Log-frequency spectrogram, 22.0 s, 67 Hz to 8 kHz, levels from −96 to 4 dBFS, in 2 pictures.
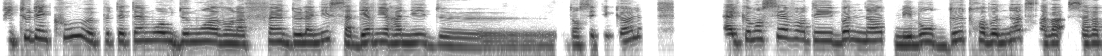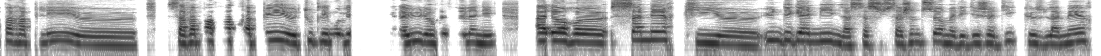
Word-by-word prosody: puis 240 -3 -5
tout 305 +5 +2
d'un 300 -3 +5
coup, 355 +7 +1
heu, 235 -3 +1
peut-être 230 0 -1
1 245 - 0
mois 255 0 +3
ou 240 - -1
2 225 +3 0
mois 235 +1 +1
avant 205 -2 0
la 195 -1 0
fin 230 +4 -2
de 210 +1 +1
l'année, 210 +6 +1
sa 200 -7 +1
dernière 220 +3 +1
année 215 0 -1
de 80 - -9
dans 180 - -6
cette 170 - -2
école, 315 -4 -3 0.9
elle 220 - +4
commençait 285 +5 +2
à - - +5
avoir 290 -4 -5
des 250 0 -2
bonnes 270 +4 +1
notes, 250 +1 -1
mais 175 -1 +3
bon 225 +5 0
2-3 245 +8 -2
bonnes 220 -1 +3
notes, 300 +5 -3
ça 210 - -1
va 205 0 +2
ça 200 - 0
va 210 0 -1
pas 235 +3 -1
rappeler, 220 +3 -3
heu, 175 -3 -3 0.3
ça - - +2
va 220 +1 +2
pas 250 - +5
rattraper, 245 +1 +1
heu, 205 - +7
toutes 235 -1 -6
les 230 - +2
mauvaises 225 0 0
notes 335 - -31
qu'elle 200 - +4
a - - -1
eues 240 - -2
le 215 - +3
reste 225 +2 -3
de 215 - -3
l'année. 205 -2 0 0.5
Alors, 240 -2 +6
heu, 215 -3 +3
sa 270 -1 +4
mère 270 0 +2
qui, 210 -2 0
heu 175 -3 -3
une 260 -1 -1
des 255 0 -1
gamines, 235 -2 +1
là 170 - 0
sa 170 +2 -1
s 185 -1 +2
sa 195 - 0
jeune 215 +3 -1
sœur 225 +2 +1
m'avait 190 -1 -3
déjà 200 +2 -2
dit 240 +7 -11
que 210 - -3
s 200 - -4
la 185 0 -1
mère, 225 +5 -1
220 Hz, 220 wpm, -19 LUFS, 195-245 Hz, 0.9 s, heu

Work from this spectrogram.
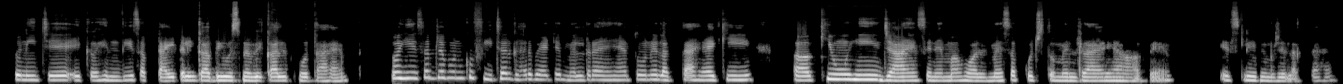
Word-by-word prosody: तो 220 - +5
नीचे 200 0 +1
एक 190 0 -4
हिंदी 195 0 -1
सबटाइटल 180 -1 +1
का 180 - +4
भी 185 - +6
उसमें 180 0 +2
विकल्प 180 0 +2
होता 165 -1 -2
है। 155 - -3
तो 245 +8 -5
ये 285 - 0
सब 315 +1 -5
जब 300 -1 -2
उनको 295 +1 -3
फीचर 255 +1 -2
घर 225 -1 -5
बैठे 220 +1 -5
मिल 195 0 -2
रहे 210 -1 -3
हैं 205 0 -4
तो 220 - -1
उन्हें 220 0 -1
लगता 195 -3 -2
है 200 0 +3
कि 205 0 +1 0.5
अ, 195 0 +4
क्यों 240 -2 +6
ही 225 -1 +6
जाएँ 180 -1 +3
सिनेमा 180 -1 -1
हॉल 170 -1 +1
में, 175 - +2
सब 205 +2 -1
कुछ 195 -2 -2
तो - - 0
मिल 170 - +2
रहा 175 -1 +2
है 175 0 0
यहाँ 170 -1 0
पे। - - -3 0.6
इसलिए 195 0 0
भी 180 - -2
मुझे 165 0 -1
लगता 165 +1 -9
है। 175 - -14
195 Hz, 210 wpm, -14 LUFS, 175-215 Hz, 0.6 s, भी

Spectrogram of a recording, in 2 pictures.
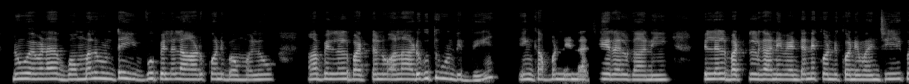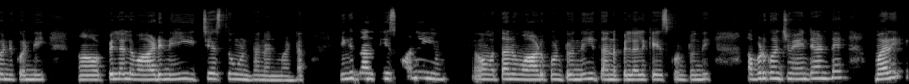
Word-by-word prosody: "నువ్వేవైనా 255 0 +2 0.2
బొమ్మలు 250 +4 +1
ఉంటే 260 +2 0
ఇవ్వు 225 +6 -1
పిల్లలు 250 -1 +1
ఆడుకోని 240 +1 -1
బొమ్మలు, 220 +1 -1 0.4
ఆ! - - 0
పిల్లల 250 0 +1
బట్టలు" 240 +1 -1
అలా 245 +1 +1
అడుగుతూ 275 +5 0
ఉండిద్ది. 200 -4 -2 0.4
ఇంకప్పుడు 235 0 -1
నేను 235 0 +1
నా - - +1
చీరలు 235 -2 +1
గాని, 220 0 0 0.4
పిల్లల 250 0 +3
బట్టలు 235 +1 +1
గాని 230 0 +2
వెంటనే 240 +3 +2
కొన్ని 240 -1 0
కొన్ని 230 -1 +3
మంచియి 230 +3 -1
కొన్ని 235 -2 -1
కొన్ని 225 0 +1 0.4
ఆహ్, 215 0 +4
పిల్లలు 250 0 +3
వాడినయి 235 +2 +3
ఇచ్చేస్తూ 255 +4 -2
ఉంటాననమాట. 200 -3 -2 0.5
ఇంక 265 - +2
దాన్ని 265 -2 +4
తీసుకొని 285 +2 -2 0.5
ఆహ్, 235 0 +1
తను 245 0 +4
వాడుకుంటుంది 225 +1 +3 0.2
తన 225 0 +2
పిల్లలకేసుకుంటుంది. 220 0 -1 0.4
అప్పుడు 275 +3 +3
కొంచెం 265 -1 +1
ఏంటంటే, 275 +4 +1 0.4
మరి 265 +5 +6
235 Hz, 145 wpm, -23 LUFS, 225-250 Hz, 0.5 s, మరి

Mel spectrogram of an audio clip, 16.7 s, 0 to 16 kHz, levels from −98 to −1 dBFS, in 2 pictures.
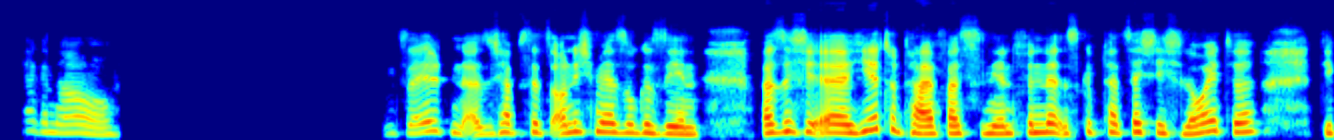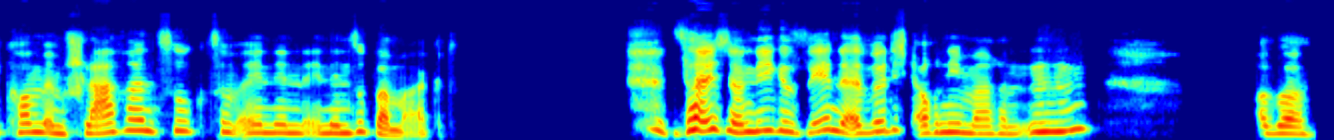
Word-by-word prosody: Ja, 260 - -21
genau. 210 -7 -11 1.8
Selten. 230 +1 -6
Also, 170 +3 -6
ich 195 - -10
habe 225 -1 -3
es 200 - -22
jetzt 230 -3 -5
auch - - -1
nicht 240 +3 -4
mehr 235 -2 +2
so 215 0 -4
gesehen. 190 -4 0 0.4
Was 210 +3 +1
ich, 250 -1 -2
äh, 220 -1 +3
hier 280 +8 +1
total 205 -9 +2
faszinierend 195 0 -1
finde: 225 +1 +1
Es 190 -2 -7
gibt 230 -3 -11
tatsächlich 220 -2 -2
Leute, 235 +5 0 0.4
die 205 - -5
kommen 230 +2 +1
im 195 - 0
Schlafanzug 250 +5 0
zum 235 -2 -4
in 215 0 -2
den 210 -1 -1
in 200 - -4
den 205 0 +2
Supermarkt. 240 0 -2 1.4
Das 195 - -14
habe 300 - +10
ich 300 - -2
noch 230 -4 +4
nie 255 +3 +3
gesehen, 245 +2 0
äh, 205 - +2
würde 255 +3 0
ich 285 - -9
auch 200 +2 +1
nie 230 +1 +3
machen. 190 -2 -3
Mhm. 245 +7 +3 1.0
Aber 195 -3 +1
220 Hz, 175 wpm, -23 LUFS, 200-245 Hz, 1.8 s, habe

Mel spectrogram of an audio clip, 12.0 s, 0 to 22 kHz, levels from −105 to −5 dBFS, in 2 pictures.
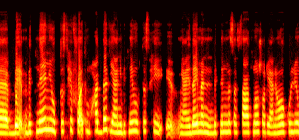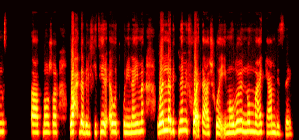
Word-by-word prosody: ب 195 0 -8 0.3
بتنامي 275 +6 +2
وبتصحي 260 +2 -4
في 270 -1 +1
وقت 270 - 0
محدّد؟ 265 +4 0
يعني 230 -3 +1
بتنامي 255 +4 -2
وبتصحي 265 +2 -7
آآ، 400 0 -5
يعني 200 0 -3
دايمًا 235 -2 +2
بتنامي 235 +2 -2
مثلًا 245 -1 -4
الساعة 235 0 +2
00:00 240 0 -3
يعني 205 -1 -3
هو 230 +2 +1
كُلّ 240 +1 -5
يوم 250 -1 -1
الساعة 245 -1 -5
00:00، 235 0 -4 0.2
01:00 245 +1 +5
بالكتير 225 +2 -1
أوي 240 0 +4
تكوني 230 -2 -2
نايمة؟ 240 +4 0 0.3
والَّا 265 +5 +7
بتنامي 275 +2 -1
في 265 - 0
وقت - - +4
عشوائي؟ 210 -1 -2
موضوع 225 +6 +2
النوم 255 -1 0
معاكِ 235 -1 -3
عامل 220 0 -2
إزاي؟ 175 -3 -9
240 Hz, 185 wpm, -23 LUFS, 225-255 Hz, 0.3 s, والَّا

